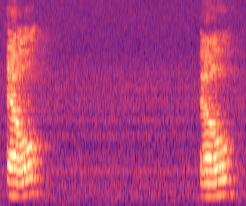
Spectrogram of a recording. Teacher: keep the schwa short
